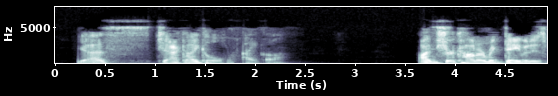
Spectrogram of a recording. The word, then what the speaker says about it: Eichel: Eichel is how you say it? Jack Eichel, yes. It's a word with consonants that don't look like they should be there. Yes, Jack Eichel. Eichel.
